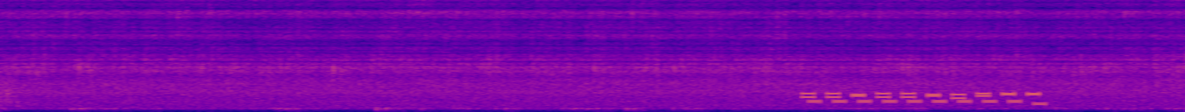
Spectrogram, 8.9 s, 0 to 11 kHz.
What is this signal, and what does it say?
Multi-frequency trunk signalling (R2, with the far end's replies), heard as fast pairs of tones, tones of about 90 ms, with phone line noise and the noise of a restroom. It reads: 8868864900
